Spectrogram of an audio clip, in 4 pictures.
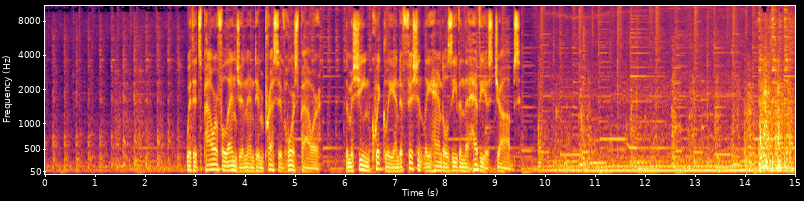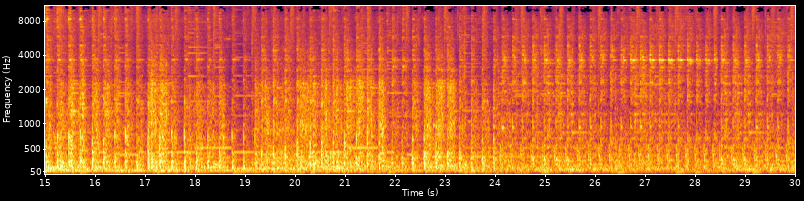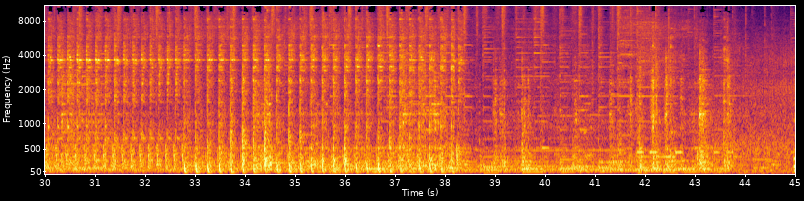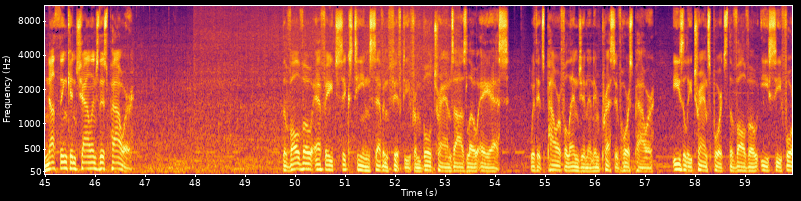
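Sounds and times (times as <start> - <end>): hydraulic breaker hammering rock: 0.0 - 46.9, 48.0 - 59.9
background music: 1.0 - 59.9.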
